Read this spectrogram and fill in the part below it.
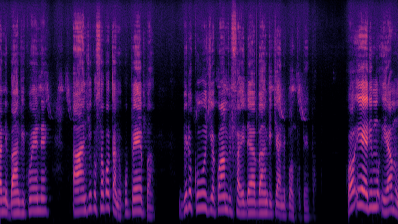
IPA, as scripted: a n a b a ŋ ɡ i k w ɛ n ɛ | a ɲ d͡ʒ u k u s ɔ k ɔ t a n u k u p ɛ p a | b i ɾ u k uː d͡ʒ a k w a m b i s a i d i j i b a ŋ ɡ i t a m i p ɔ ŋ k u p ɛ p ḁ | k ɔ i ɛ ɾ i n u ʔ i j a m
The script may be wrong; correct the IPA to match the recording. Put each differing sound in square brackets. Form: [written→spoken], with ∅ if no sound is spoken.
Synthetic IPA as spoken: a n [a→i] b a ŋ ɡ i k w ɛ n ɛ | a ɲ d͡ʒ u k u s ɔ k ɔ t a n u k u p ɛ p a | b i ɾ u k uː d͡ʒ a k w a m b i [s→f] a i d [i→a] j [i→a] b a ŋ ɡ i [t→t͡ʃ] a [m→n] i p ɔ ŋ k u p ɛ p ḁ | k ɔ i ɛ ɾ i [n→m] u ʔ i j a m

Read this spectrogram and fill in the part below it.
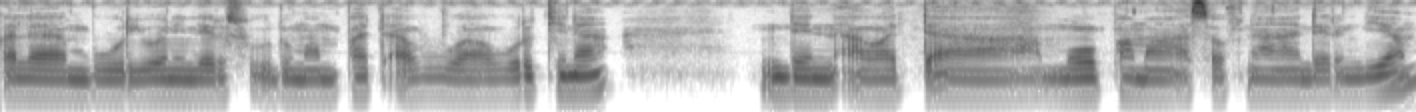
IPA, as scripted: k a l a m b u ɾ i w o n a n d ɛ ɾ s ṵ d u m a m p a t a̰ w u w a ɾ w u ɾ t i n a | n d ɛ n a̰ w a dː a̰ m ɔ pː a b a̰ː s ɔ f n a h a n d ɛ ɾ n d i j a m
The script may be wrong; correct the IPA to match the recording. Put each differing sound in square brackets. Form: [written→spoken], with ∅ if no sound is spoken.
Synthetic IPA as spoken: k a l a m b u ɾ i w o n [a→i] n d ɛ ɾ s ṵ d u m a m p a t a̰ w u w a [ɾ→∅] w u ɾ t i n a | n d ɛ n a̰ w a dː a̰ m ɔ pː a [b→m] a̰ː s ɔ f n a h a n d ɛ ɾ n d i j a m

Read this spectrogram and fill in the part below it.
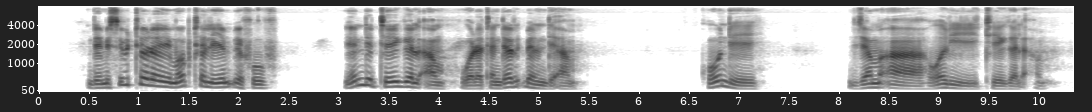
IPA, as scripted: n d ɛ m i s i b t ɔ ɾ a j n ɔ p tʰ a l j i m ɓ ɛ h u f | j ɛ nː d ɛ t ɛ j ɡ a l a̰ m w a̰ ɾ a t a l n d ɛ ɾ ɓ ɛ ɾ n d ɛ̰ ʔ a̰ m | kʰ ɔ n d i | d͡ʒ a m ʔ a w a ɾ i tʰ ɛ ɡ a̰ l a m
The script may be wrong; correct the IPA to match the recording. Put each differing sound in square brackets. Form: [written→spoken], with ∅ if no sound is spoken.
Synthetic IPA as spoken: n d ɛ m i s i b t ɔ ɾ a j [n→m] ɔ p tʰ a l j i m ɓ ɛ [h→f] u f | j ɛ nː d ɛ t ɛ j ɡ a l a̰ m w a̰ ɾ a t a [l→∅] n d ɛ ɾ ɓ ɛ ɾ n d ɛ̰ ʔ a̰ m | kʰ ɔ n d [i→ɛ] | d͡ʒ a m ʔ a w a ɾ i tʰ ɛ ɡ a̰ l a m

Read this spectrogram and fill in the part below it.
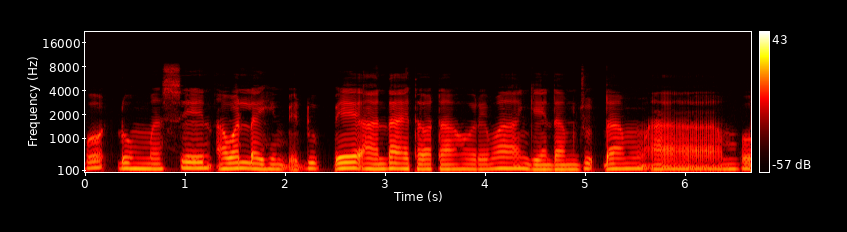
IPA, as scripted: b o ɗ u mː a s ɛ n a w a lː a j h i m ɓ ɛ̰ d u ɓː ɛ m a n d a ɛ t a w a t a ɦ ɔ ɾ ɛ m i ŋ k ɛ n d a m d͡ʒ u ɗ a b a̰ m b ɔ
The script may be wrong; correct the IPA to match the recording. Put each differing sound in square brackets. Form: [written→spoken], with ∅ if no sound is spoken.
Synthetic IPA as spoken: b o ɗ u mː a s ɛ n a w a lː a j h i m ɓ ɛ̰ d u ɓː ɛ [m→∅] a n d a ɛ t a w a t a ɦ ɔ ɾ ɛ m [i→a] ŋ [k→ɡ] ɛ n d a m d͡ʒ u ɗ a [b→m] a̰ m b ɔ

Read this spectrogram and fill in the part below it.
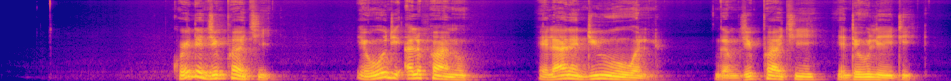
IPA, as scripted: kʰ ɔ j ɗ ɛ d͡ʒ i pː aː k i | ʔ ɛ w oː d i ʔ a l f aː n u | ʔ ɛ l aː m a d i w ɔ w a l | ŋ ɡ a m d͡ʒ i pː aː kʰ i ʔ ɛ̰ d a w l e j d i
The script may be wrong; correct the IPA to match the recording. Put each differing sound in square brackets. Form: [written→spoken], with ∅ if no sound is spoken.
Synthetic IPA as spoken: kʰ ɔ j ɗ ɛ d͡ʒ i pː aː k i | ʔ ɛ w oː d i ʔ a l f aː n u | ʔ ɛ l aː [m→n] a d i w ɔ w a l | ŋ ɡ a m d͡ʒ i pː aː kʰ i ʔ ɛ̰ d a w l e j d i

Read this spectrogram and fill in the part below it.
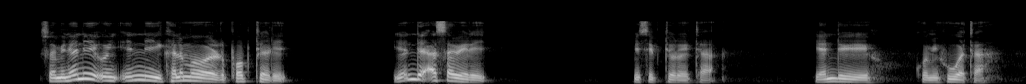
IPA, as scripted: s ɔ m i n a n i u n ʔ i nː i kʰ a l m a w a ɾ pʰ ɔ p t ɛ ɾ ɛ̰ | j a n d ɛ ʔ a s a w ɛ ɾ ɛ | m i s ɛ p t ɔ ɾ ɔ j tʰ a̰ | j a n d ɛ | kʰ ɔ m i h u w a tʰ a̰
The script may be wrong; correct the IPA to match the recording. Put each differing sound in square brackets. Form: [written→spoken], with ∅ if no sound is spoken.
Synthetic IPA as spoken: s ɔ m i n a n i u n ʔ i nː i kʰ a l m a w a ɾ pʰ ɔ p t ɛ ɾ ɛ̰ | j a n d ɛ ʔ a s a w ɛ ɾ ɛ | m i s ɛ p t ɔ ɾ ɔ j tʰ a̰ | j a n d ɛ | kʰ ɔ m i h u w a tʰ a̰

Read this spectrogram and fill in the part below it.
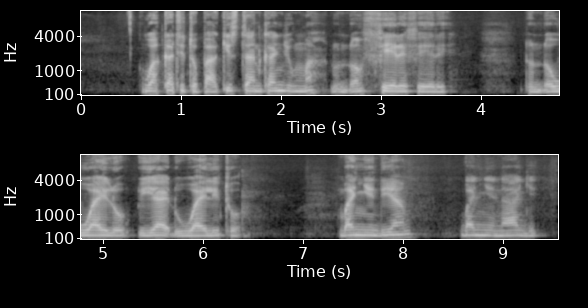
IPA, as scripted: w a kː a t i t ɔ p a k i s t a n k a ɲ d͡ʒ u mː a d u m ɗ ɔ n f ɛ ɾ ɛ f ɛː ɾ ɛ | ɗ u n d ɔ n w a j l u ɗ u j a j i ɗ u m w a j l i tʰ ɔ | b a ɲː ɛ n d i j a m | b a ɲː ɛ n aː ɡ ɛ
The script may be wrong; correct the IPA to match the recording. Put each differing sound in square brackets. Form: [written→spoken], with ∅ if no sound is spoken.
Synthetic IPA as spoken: w a kː a t i t ɔ p a k i s t a n k a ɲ d͡ʒ u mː a [d→ɗ] u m ɗ ɔ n f ɛ ɾ ɛ f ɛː ɾ ɛ | ɗ u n [d→ɗ] ɔ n w a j l [u→ɔ] ɗ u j a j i ɗ u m w a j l i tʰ ɔ | b a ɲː ɛ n d i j a m | b a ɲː ɛ n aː ɡ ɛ

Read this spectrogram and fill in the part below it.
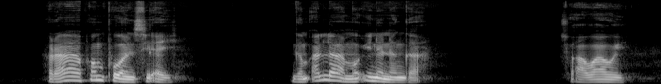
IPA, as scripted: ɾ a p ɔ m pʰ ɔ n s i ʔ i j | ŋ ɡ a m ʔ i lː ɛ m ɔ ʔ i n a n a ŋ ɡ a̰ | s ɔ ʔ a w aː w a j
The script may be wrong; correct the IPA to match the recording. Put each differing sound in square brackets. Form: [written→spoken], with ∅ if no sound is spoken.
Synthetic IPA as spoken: ɾ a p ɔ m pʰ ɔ n s i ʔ [i→a] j | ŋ ɡ a m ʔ [i→a] lː [ɛ→a] m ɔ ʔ i n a n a ŋ ɡ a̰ | s ɔ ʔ a w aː w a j

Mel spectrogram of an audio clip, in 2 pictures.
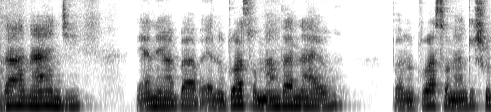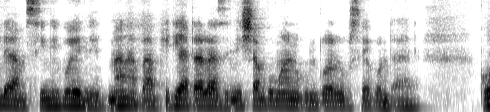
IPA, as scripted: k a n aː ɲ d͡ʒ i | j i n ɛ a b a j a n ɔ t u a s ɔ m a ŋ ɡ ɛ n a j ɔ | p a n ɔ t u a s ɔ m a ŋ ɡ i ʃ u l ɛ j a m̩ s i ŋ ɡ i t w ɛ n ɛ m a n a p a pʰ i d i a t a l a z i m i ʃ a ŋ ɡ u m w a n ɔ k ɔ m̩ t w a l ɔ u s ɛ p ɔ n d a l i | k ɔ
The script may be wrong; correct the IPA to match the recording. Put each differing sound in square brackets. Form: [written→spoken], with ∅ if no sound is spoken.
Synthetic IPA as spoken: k a n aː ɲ d͡ʒ i | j [i→a] n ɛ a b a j a n ɔ t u a s ɔ m a ŋ ɡ [ɛ→a] n a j ɔ | p a n ɔ t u a s ɔ m a ŋ ɡ i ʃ u l ɛ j a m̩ s i ŋ ɡ i [t→k] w ɛ n ɛ m a n a p a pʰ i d i a t a l a z i m i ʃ a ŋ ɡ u m w a n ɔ k [ɔ→u] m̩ t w a l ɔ u s ɛ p ɔ n d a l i | k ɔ

